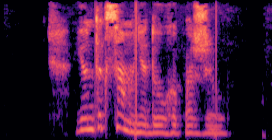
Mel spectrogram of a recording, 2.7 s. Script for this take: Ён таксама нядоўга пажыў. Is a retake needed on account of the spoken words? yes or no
no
